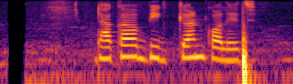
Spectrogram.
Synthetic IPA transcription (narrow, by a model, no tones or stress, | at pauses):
ɖʱakabiɡːankɔled͡ʑ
